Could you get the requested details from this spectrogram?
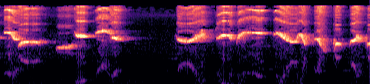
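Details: High-pitched song of a caged male oriental magpie-robin from Cambodia, whose voice follows the Quảng Ngãi style. Clear whistled notes rise and fall, then a short gap before a dense string of bright, slurred phrases.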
